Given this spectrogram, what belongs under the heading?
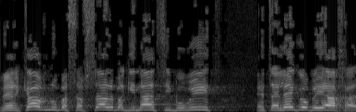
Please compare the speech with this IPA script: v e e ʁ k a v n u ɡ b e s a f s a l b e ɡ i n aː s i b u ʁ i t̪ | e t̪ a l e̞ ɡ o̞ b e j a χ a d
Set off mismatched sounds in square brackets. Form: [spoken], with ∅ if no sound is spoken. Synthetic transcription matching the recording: v e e ʁ k a v n u [∅] b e s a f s a l b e ɡ i n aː [t͡s] i b u ʁ i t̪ | e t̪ a l e̞ ɡ o̞ b e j a χ a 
